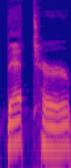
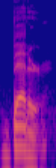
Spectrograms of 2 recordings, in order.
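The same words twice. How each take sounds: First: The middle consonant is a hard T. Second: The middle consonant is a soft D. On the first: "the hard T" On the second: "becomes a soft D"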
